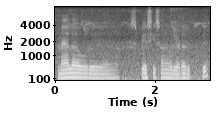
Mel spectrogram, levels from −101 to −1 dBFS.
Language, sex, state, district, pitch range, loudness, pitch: Tamil, male, Tamil Nadu, Nilgiris, 115-125 Hz, -17 LUFS, 125 Hz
